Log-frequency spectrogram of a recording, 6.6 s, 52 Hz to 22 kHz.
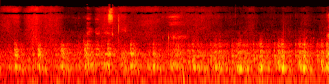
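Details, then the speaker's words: Fetal heartbeat on a monitor during labor at 36 weeks 4 days, premature: rapid rhythmic whooshing thumps, roughly 135–140 a minute, amid room noise, described as very healthy. "the one that you're hearing right now guys is ah it's heartbeat cuz said they put me this one they put me this thing right here it's like a monitoring like this monitor his heart rate guys"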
